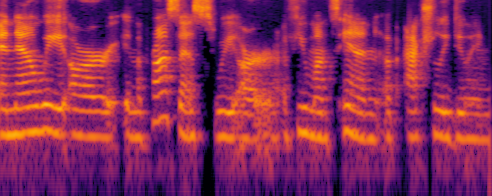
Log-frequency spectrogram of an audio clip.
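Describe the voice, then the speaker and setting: This speaker has a North Dakota accent and a fairly even intonation. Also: woman. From western North Dakota. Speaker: journalism professor. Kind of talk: webinar presentation.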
